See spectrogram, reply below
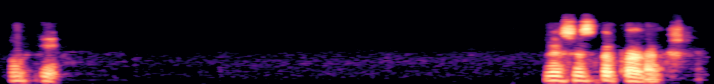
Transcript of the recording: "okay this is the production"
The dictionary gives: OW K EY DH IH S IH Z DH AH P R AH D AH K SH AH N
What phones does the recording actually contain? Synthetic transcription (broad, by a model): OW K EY DH IH S IH Z DH AH P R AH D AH K SH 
